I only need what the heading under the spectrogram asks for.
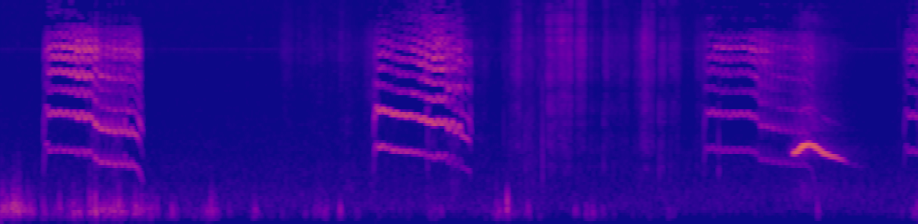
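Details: A New Zealand kea, an alpine parrot, gives three loud, nasal, harmonic-rich calls about three seconds apart, each drawn out and dropping at the end, over a low rumble of wind.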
